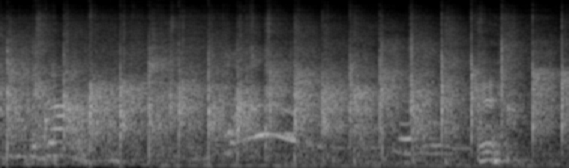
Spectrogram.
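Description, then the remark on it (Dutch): An audience breaks into sustained applause for a theatre scene just performed, a dense, steady patter of many hands clapping, with some voices calling out and chattering underneath. “Applaus voor de scène.”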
